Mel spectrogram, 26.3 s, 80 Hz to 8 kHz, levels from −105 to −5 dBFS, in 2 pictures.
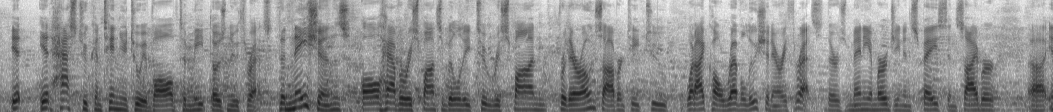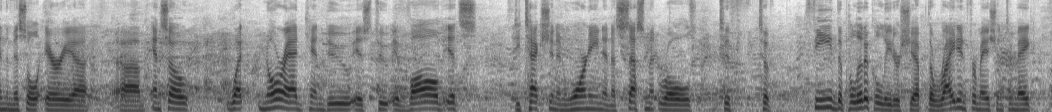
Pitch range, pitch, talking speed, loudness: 140-165 Hz, 150 Hz, 160 wpm, -26 LUFS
